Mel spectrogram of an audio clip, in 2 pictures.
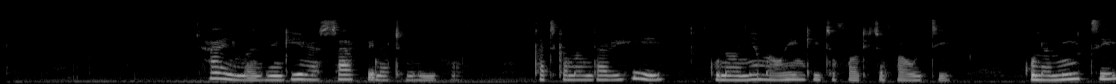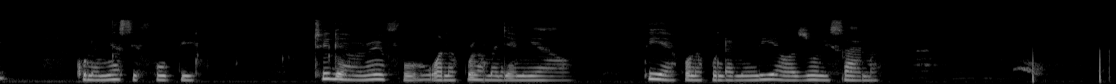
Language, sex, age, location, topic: Swahili, female, 25-35, Dar es Salaam, agriculture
